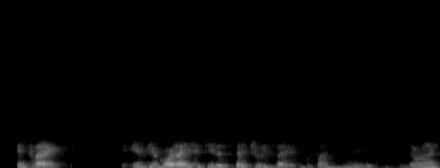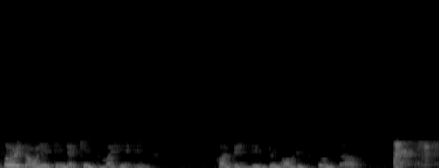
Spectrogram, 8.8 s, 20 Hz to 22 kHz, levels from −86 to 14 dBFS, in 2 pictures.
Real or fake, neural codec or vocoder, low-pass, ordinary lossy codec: real; none; 3.6 kHz; Opus, 24 kbps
